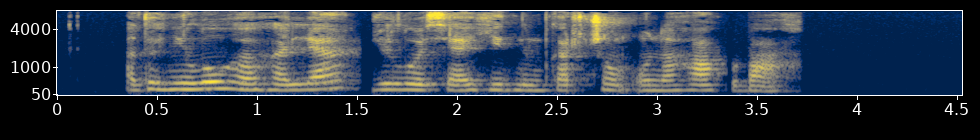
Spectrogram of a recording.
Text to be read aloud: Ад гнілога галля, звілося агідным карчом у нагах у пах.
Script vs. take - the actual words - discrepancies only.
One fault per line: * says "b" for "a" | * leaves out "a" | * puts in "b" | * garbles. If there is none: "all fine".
all fine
